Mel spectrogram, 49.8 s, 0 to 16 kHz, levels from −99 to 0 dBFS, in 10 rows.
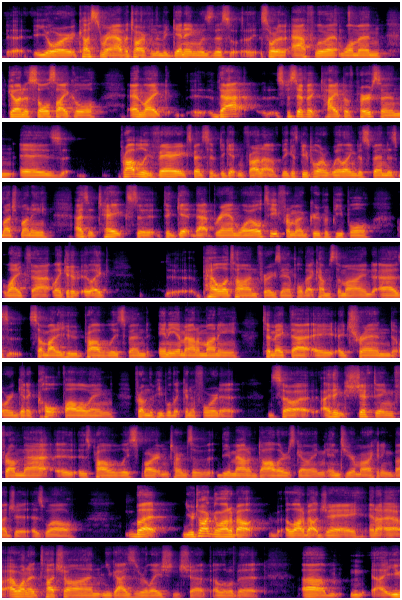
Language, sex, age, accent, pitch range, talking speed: English, male, 20-39, American, 100-115 Hz, 170 wpm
